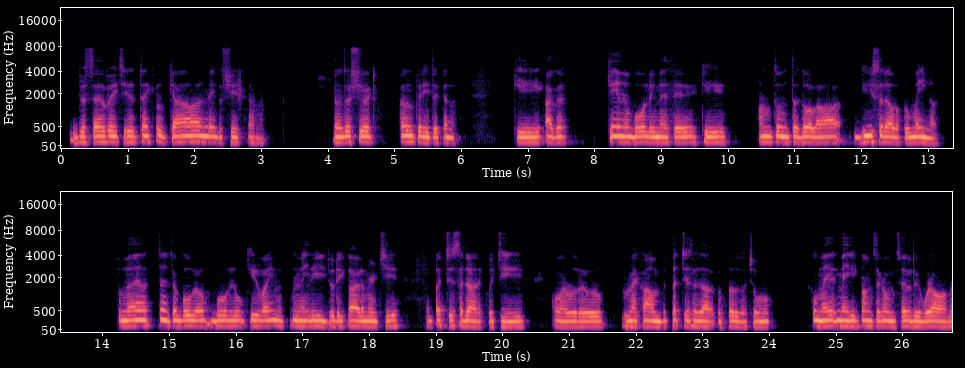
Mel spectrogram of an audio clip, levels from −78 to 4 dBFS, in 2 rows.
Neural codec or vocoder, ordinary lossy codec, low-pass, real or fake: codec, 16 kHz, 1 kbps, FunCodec, trained on LibriTTS, 50 frames a second; none; none; fake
